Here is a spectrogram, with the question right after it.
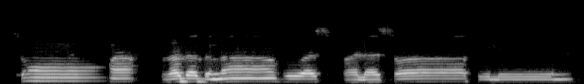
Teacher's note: তোমরা একটু বেশি গুণা করবেন, এখানে ওয়াজিব গুণা।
